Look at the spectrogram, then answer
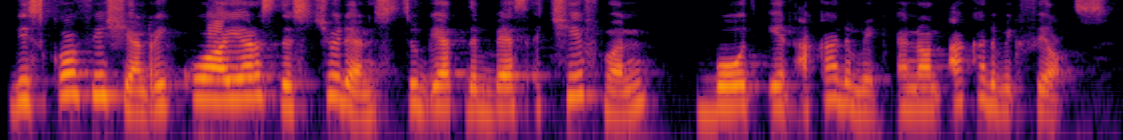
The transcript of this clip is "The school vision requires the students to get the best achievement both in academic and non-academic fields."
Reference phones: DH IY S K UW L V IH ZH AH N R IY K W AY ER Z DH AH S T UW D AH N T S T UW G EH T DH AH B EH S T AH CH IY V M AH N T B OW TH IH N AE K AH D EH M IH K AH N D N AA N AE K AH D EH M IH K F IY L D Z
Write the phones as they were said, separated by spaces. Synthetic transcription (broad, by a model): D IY S K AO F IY SH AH N R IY K W AY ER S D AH S T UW D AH N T S T UW G EH T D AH B EH S T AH CH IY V M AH N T B OW T IH N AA K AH D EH M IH K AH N N AA N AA K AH D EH M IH K F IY L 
